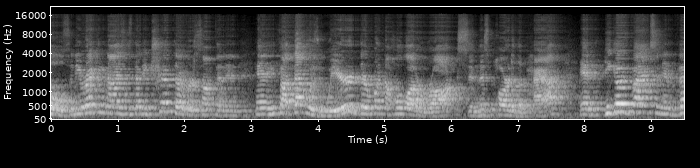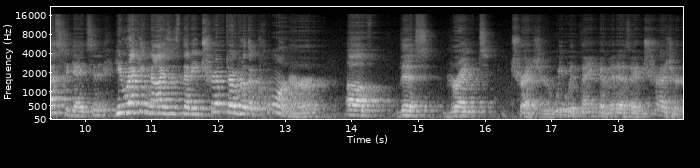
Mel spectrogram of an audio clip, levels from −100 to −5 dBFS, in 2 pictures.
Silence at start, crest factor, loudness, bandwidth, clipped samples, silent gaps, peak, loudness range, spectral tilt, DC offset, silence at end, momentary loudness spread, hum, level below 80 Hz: 0 s; 18 dB; -28 LUFS; 17 kHz; under 0.1%; none; -10 dBFS; 6 LU; -4.5 dB/octave; under 0.1%; 0 s; 11 LU; none; -66 dBFS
